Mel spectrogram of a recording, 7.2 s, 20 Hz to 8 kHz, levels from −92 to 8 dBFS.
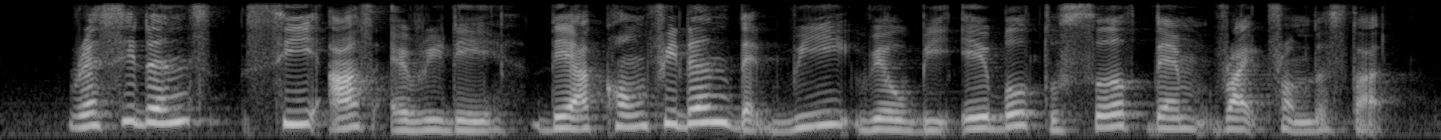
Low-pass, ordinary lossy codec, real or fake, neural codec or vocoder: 7.2 kHz; none; real; none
